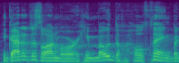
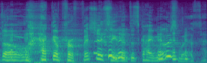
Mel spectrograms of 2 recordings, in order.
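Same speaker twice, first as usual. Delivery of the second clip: laughing; 4 semitones higher, 5 dB louder than usual. Real, not acted. Laughing at neighbor's mowing.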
